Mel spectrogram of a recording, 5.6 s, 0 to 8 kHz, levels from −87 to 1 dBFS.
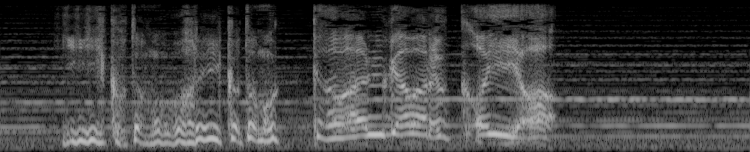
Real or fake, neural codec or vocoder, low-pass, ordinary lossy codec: real; none; 7.2 kHz; none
